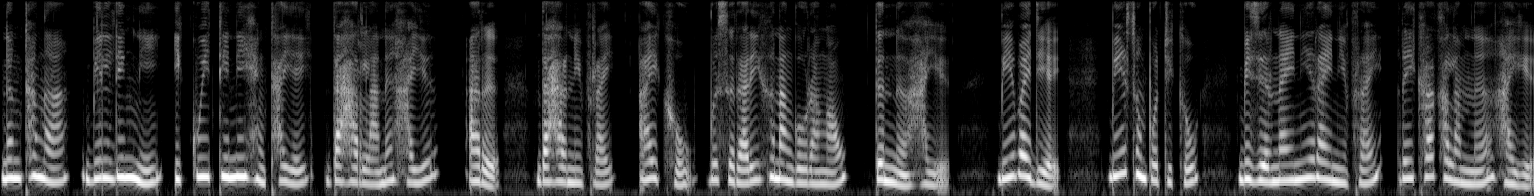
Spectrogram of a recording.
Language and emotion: Bodo, neutral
